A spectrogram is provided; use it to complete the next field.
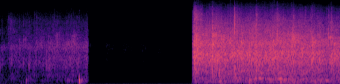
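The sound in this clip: Church audience applause welcomes a guest speaker to the stage. A voice is heard faintly, then a short silence follows, and after that a loud, dense burst of many hands clapping starts abruptly and holds steady to the end.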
